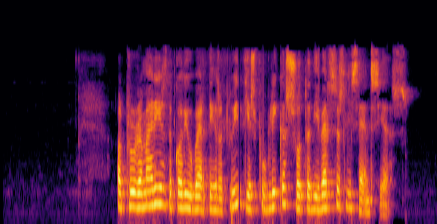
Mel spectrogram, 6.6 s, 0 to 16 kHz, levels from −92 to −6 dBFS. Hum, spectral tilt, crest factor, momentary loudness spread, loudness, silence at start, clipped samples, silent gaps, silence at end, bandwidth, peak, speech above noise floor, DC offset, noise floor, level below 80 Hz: none; -4.5 dB/octave; 18 dB; 10 LU; -18 LUFS; 1.75 s; under 0.1%; none; 0.5 s; 8.2 kHz; -2 dBFS; 53 dB; under 0.1%; -71 dBFS; -58 dBFS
